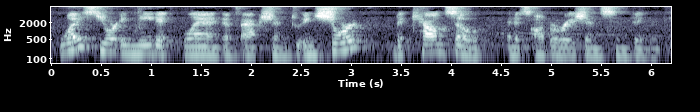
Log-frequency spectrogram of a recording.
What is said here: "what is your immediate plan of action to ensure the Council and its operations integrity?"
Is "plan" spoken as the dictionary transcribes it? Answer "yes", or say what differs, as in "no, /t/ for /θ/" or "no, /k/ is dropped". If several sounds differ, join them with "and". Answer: yes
